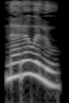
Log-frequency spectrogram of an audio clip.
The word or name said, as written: ನೀರುವಲೆ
